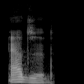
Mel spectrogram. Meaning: 1. simple past and past participle of adze 2. simple past and past participle of adz
- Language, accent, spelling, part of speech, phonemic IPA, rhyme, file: English, US, adzed, verb, /ˈæd.zəd/, -ædzəd, En-us-adzed.ogg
